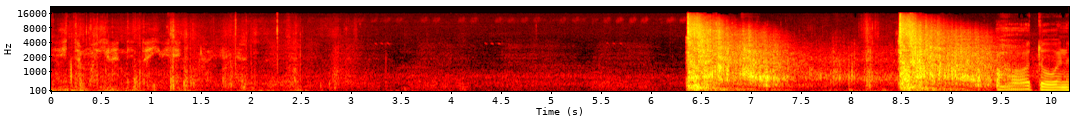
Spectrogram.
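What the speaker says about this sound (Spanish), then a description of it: "Bueno, ese tiro, no sé si lo grabé." Shotgun fired while hunting rabbits at night near Cauquenes: two loud, close blasts ring out a couple of seconds apart after a stretch of quiet rustling and low voices.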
